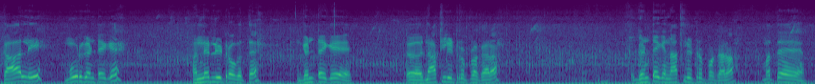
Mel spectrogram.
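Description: A man talking in short phrases, with a steady low hum running underneath.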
